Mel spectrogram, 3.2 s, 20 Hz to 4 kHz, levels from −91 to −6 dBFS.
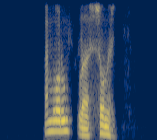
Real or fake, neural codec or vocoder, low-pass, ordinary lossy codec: fake; codec, 16 kHz, 0.8 kbps, ZipCodec; 3.6 kHz; Opus, 64 kbps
